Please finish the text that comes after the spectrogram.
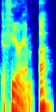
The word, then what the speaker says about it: Ethereum: So it's Ethereum, Ethereum, some people say Ethereum, but it's more like Ethereum, Ethereum. Okay, that's probably the best one, but there are a lot of different pronunciations out there.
